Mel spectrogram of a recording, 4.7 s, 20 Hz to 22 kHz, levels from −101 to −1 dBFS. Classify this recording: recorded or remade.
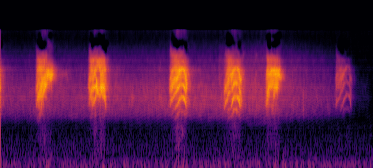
remade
